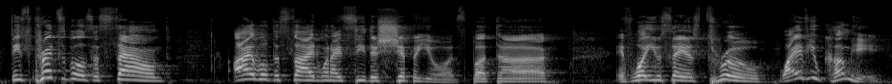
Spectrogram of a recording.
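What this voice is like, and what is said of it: Put-on Croatian accent. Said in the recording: “Tesla speaks in an authentic Croatian accent.”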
